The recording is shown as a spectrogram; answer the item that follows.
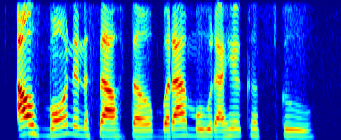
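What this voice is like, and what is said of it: Southern US accent. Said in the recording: “You from the South? You got an accent. An accent. ... You still got your accent. You have your South accent.”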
